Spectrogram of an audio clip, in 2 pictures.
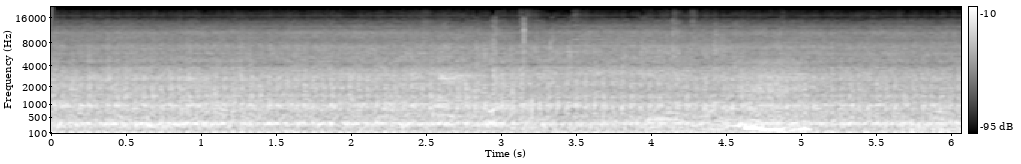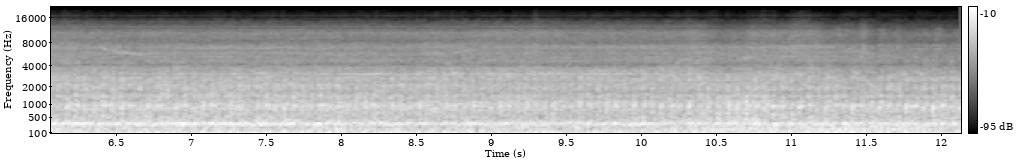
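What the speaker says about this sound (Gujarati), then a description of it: "ગાડી ખેંચે ટ્રેક્ટર હારે" A tractor engine idles and runs steadily nearby while towing a broken-down car, a continuous low rumble with a slight rise partway through.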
